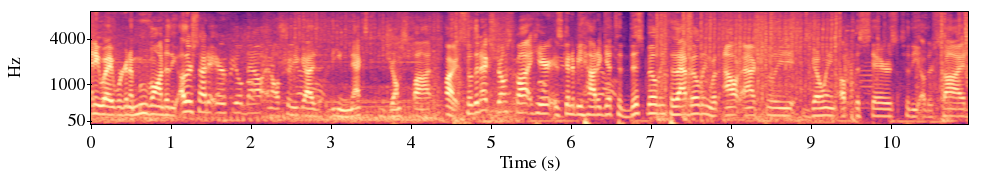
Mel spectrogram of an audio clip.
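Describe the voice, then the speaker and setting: A man with a high pitch and ordinary pitch variation speaks at a very fast pace with hardly any pauses, against noticeable background noise. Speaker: gaming youtuber. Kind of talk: gameplay tutorial. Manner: casual, with filler words.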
